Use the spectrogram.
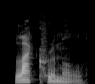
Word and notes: lacrimal: British English

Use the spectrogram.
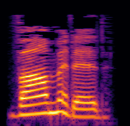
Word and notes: vomited: British English

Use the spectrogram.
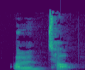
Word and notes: on top: American English

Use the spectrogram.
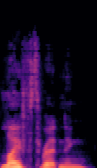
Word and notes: life threatening: American English

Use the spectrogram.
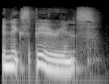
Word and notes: inexperience: British English

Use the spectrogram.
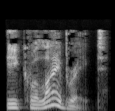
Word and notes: equilibrate: British English

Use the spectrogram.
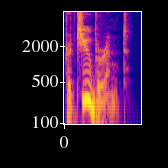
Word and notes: protuberant: British English

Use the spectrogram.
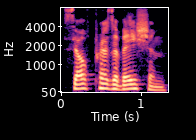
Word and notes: self-preservation: American English

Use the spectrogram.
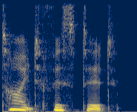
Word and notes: tight fisted: British English

